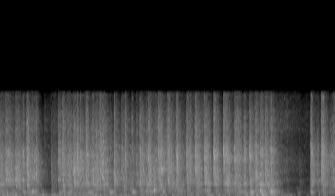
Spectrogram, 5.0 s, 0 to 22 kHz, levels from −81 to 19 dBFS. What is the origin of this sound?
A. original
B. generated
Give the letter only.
B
